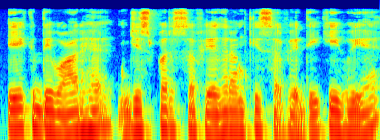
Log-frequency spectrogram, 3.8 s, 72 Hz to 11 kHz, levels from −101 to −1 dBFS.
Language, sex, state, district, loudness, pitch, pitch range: Hindi, male, Uttar Pradesh, Lalitpur, -16 LUFS, 100 Hz, 95-105 Hz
